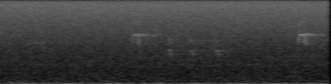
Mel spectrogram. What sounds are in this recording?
American Robin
